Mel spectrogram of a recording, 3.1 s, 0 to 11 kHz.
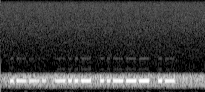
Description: Morse code, heard as a keyed tone, about 26 wpm, 420 Hz. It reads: PX2A
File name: CW / cqww-cw-k5tr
